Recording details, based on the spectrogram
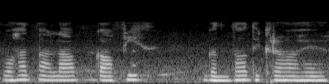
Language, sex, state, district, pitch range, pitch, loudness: Hindi, female, Chhattisgarh, Raipur, 190-205 Hz, 195 Hz, -15 LUFS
